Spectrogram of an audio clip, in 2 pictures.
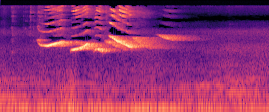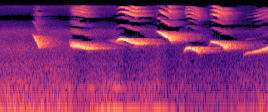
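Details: Boca mole com virada song of a green-winged saltator, used for song teaching: two phrases of clear, swooping whistled notes, each several notes long, with a pause between them and low background rumble.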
